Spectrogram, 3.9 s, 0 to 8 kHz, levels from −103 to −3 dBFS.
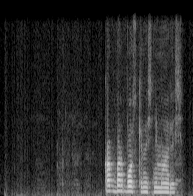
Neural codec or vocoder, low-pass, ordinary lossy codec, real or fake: vocoder, 44.1 kHz, 80 mel bands, Vocos; 7.2 kHz; none; fake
